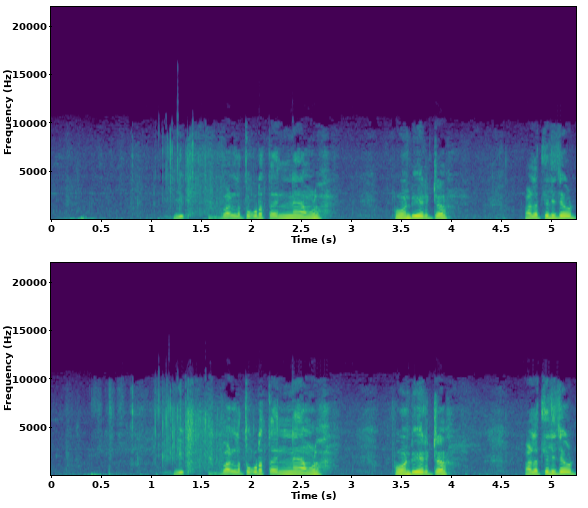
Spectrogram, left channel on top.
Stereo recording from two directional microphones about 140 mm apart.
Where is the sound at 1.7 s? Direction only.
25° left (ahead or behind).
